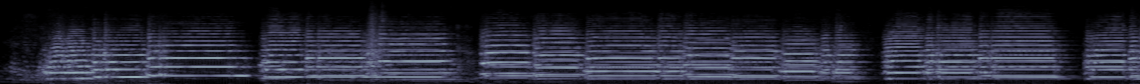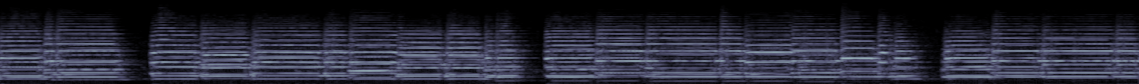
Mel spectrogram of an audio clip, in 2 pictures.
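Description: Brass trio of trumpet, trombone and a larger horn playing a melody together, note by note in phrases, with a short break between phrases every few seconds.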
